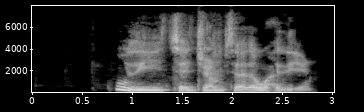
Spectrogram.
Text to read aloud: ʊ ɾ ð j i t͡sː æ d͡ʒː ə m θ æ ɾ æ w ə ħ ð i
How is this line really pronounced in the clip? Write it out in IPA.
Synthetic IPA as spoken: ʊ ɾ ð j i t͡sː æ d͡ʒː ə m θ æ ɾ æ w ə ħ ð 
